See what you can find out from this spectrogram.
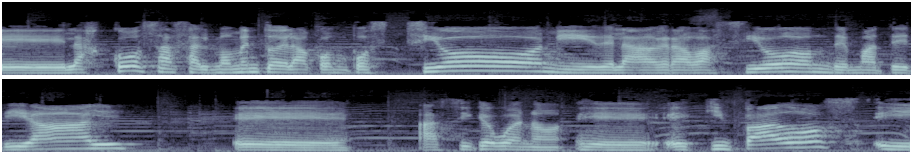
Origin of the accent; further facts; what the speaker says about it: Quilmes, Buenos Aires Province, Argentina; nosotros, como vos decías, somos de acá, somos de Quilmes, somos locales.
